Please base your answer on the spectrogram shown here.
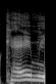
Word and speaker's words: Kami: "It's Cami, nigga." It's funny story. I think she lets me get away with it, but I know she doesn't like it pronounced that way. because she told me, I think me and Nate something. She's like, "Yo, it's Kami." Yeah.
